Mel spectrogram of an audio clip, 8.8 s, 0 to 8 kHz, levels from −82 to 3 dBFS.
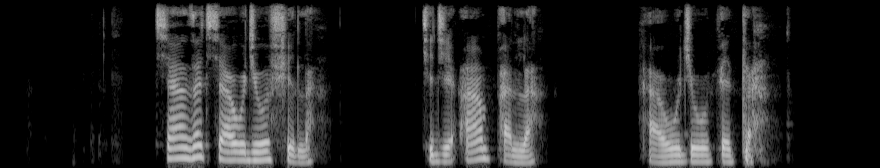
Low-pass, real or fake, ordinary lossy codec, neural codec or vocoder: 7.2 kHz; real; Opus, 64 kbps; none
